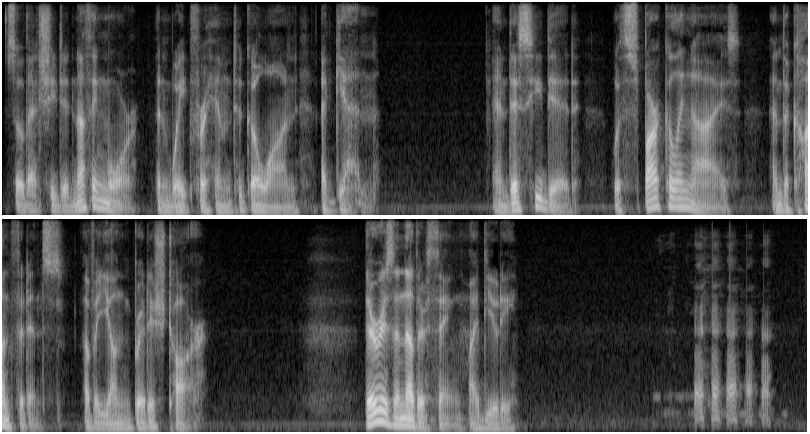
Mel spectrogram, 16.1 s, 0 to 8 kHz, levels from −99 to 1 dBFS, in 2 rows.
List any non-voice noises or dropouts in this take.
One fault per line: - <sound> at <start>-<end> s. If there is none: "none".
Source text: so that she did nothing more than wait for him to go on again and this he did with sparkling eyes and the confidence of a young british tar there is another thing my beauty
- laugh at 14.6-15.9 s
